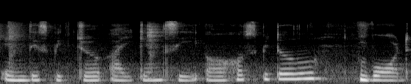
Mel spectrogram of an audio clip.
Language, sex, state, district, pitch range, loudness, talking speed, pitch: English, female, Punjab, Kapurthala, 190-220 Hz, -17 LUFS, 130 wpm, 200 Hz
